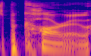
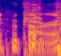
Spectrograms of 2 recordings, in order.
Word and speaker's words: Picaro: Meanwhile, Faye has decided to go after the leader of the gang, which I have written down as Picoro, but I don't think that is right. And I'm going to look up the correct pronunciation immediately. It is Picaro. I was absolutely right. So we're just saying Picaro.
